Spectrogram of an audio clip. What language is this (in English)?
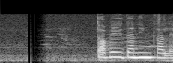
Bangla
